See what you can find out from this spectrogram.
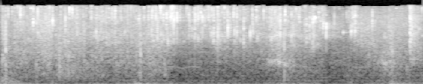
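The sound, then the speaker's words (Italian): Urination into a bathroom sink: a steady, loud splashing stream of liquid hitting the basin, continuous for a few seconds with no talk. “E allora piscia dentro il lavandino.”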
